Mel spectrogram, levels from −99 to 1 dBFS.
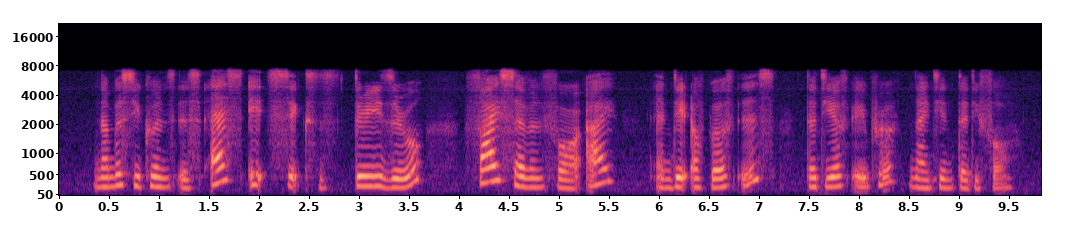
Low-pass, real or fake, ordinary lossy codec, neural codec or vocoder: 7.2 kHz; real; Opus, 64 kbps; none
